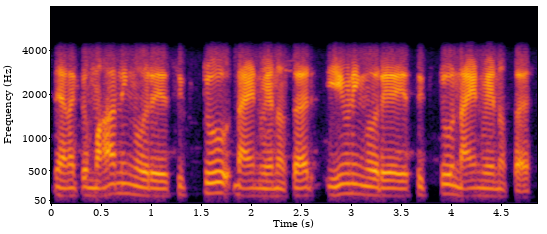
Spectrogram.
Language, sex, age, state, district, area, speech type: Tamil, male, 18-30, Tamil Nadu, Thanjavur, rural, conversation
